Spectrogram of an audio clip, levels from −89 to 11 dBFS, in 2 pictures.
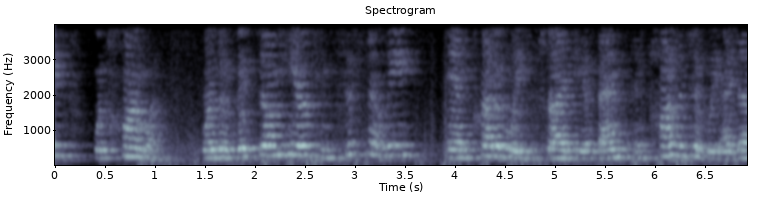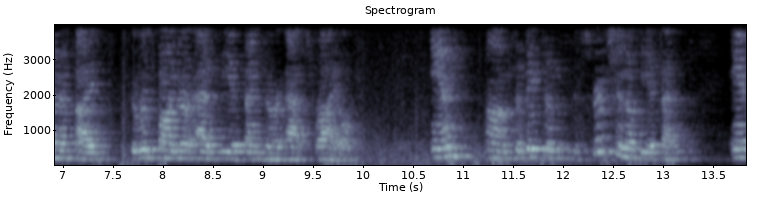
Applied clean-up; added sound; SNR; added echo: none; Wind; 19 dB; reverberation time 0.6 s.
